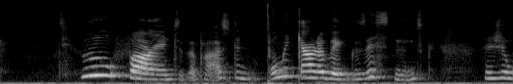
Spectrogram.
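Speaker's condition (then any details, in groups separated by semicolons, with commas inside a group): Cerebral palsy; legs affected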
